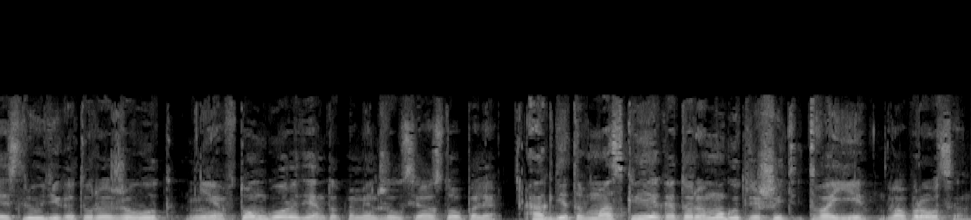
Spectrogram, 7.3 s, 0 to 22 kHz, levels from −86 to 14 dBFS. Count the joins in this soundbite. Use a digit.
0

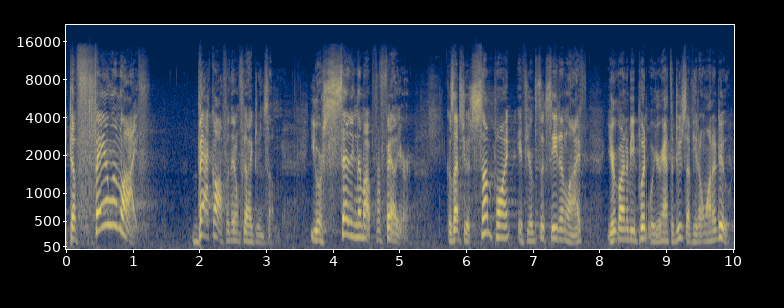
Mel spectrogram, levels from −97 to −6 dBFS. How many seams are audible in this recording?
3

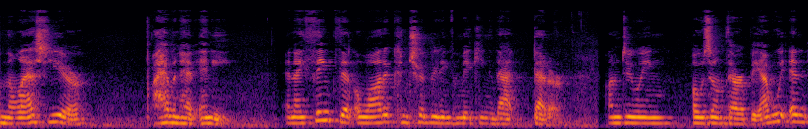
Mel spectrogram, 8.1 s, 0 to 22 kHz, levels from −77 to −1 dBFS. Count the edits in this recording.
1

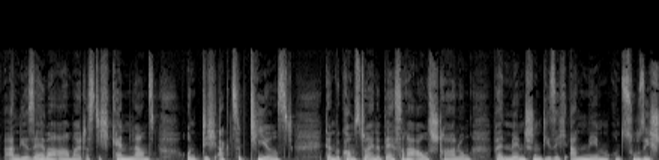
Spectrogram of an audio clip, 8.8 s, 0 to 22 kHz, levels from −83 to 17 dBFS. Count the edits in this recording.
0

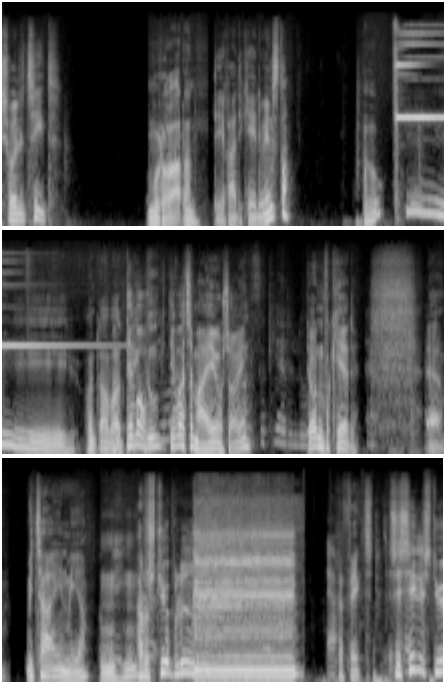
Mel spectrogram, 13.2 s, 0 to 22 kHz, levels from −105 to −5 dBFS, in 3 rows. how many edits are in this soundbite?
2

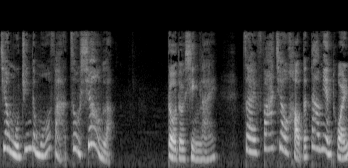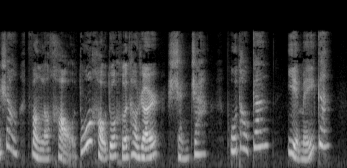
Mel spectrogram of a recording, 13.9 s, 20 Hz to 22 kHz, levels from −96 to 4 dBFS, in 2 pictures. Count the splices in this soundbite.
2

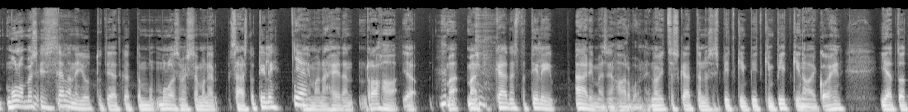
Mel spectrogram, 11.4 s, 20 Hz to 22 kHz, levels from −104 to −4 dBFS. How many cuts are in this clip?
0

